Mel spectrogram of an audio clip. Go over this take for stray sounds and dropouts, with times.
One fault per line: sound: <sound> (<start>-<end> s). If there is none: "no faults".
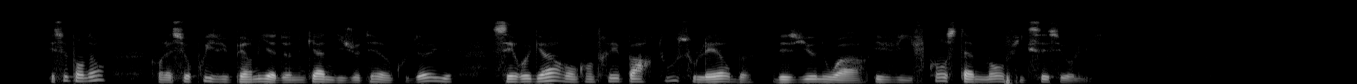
no faults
